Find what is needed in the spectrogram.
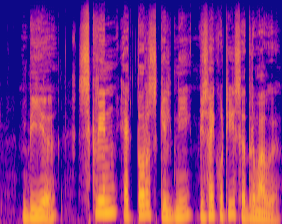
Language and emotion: Bodo, neutral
